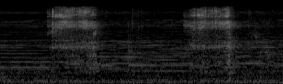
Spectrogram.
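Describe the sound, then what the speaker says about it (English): An electric hair clipper with ceramic blades cuts an undercut in two short buzzing bursts, separated by a quiet gap, close and fairly faint. "make this cut with a clipper"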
